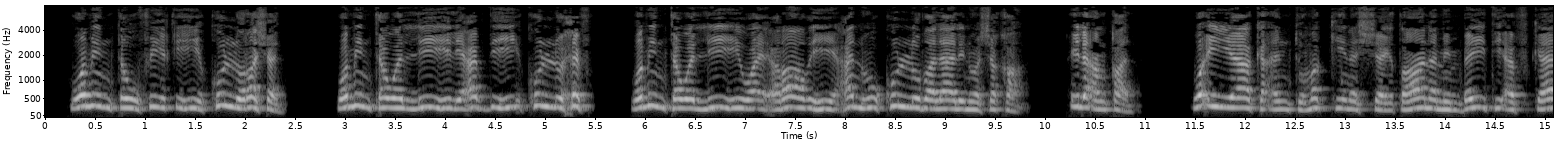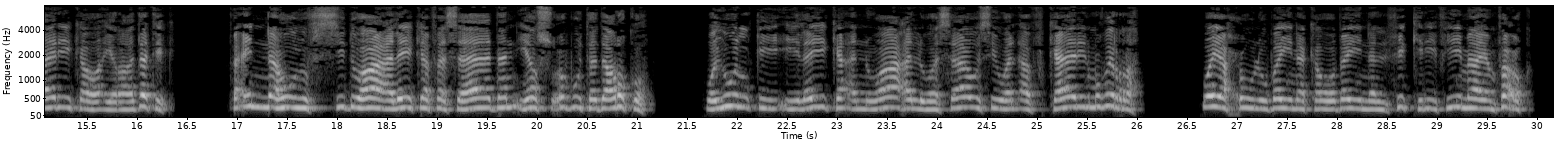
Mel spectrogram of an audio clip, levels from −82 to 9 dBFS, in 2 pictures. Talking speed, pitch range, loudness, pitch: 90 wpm, 230-270 Hz, -23 LUFS, 250 Hz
